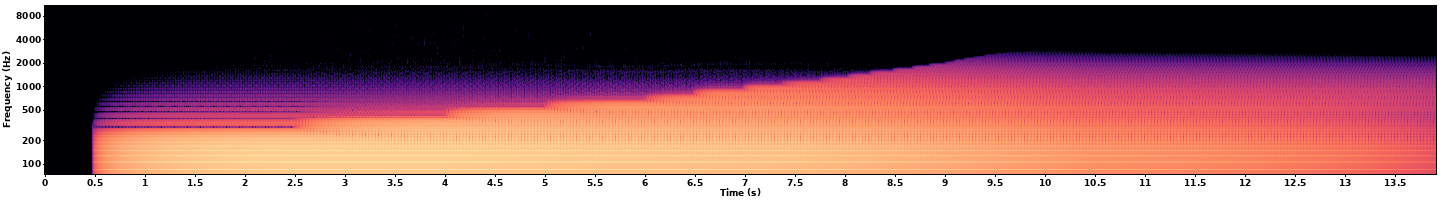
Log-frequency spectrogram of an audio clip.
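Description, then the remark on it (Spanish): A low, steady pure tone is joined one by one by higher harmonic tones, each new overtone softer than the last, while the whole stacked sound gradually fades. “Y cada vez que suena un armónico, suena más suave ya que la amplitud de la vibración va disminuyendo hasta que se disipa de nuevo en el silencio.”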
